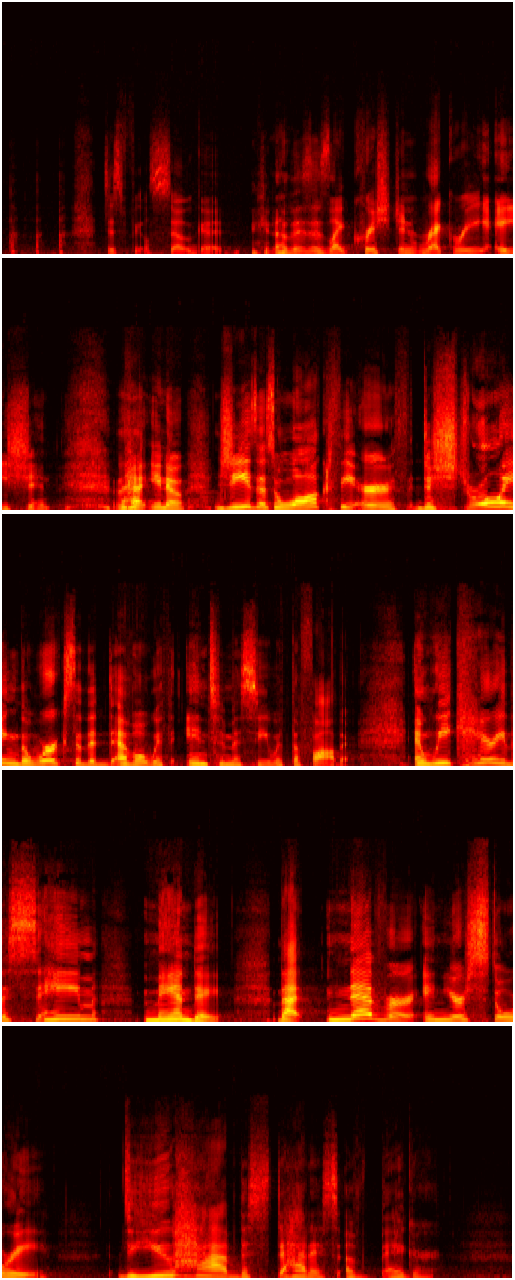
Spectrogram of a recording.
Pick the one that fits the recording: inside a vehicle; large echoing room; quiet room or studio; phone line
large echoing room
